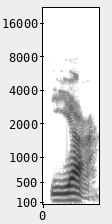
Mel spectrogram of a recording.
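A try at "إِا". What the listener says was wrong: এটা তো কোন লাগে শুরুতে ই আ। ই আ। একদম আপনি যেটা বলছেন আইন উচ্চারণ হয়ে যাচ্ছে ই আ। ই আ। ই আ। ই আ। আ। ই আ। ই আ। গলার মাঝখানে নিলে কিন্তু আইন হয়ে যাবে, আর একটা অক্ষর হয়ে যাবে। গলার মাঝখান থেকে উচ্চারণ করলে অক্ষর চেঞ্জ হয়ে যাবে। ই আ। ই আ। এটা আইন হয়ে যাচ্ছে।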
